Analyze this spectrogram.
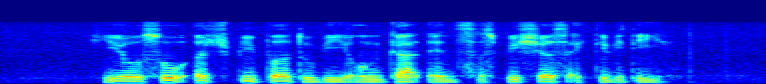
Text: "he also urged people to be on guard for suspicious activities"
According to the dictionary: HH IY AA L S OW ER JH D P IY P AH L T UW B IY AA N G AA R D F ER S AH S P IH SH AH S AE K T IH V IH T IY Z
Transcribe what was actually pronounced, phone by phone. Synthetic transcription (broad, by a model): HH IY AA L S OW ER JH P IY P AH L T UW B IY AA N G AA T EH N S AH S P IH SH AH S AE K T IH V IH T IY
